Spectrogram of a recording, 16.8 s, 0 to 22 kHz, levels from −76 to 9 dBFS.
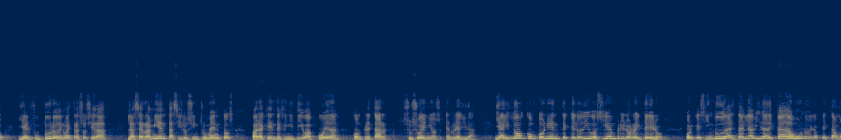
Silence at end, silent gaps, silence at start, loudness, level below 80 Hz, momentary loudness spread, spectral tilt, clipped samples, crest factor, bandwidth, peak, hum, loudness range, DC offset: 0 s; none; 0 s; -14 LUFS; -60 dBFS; 10 LU; -8 dB/octave; under 0.1%; 14 dB; 6.8 kHz; 0 dBFS; none; 3 LU; under 0.1%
